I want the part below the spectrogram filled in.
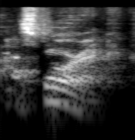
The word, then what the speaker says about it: Pastorek: Close. Ah. Pastorek. – Pastorek. Okay. – Emphasis on the middle syllable there.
